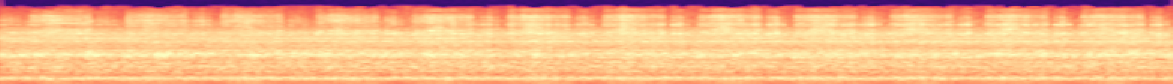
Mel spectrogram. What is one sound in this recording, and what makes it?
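A metal cutter scrapes and grinds against a turning steel shaft.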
